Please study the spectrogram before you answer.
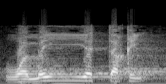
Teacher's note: ومن يتقي النون الساكنة جاء بعدها حرف الياء، ليس بإقلام، إدغام ناقص بغنة قدر حركتين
